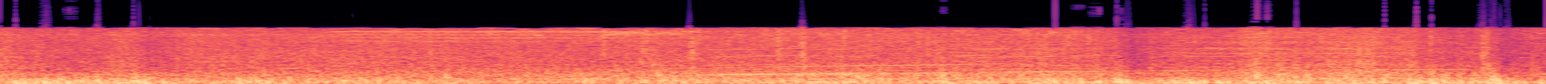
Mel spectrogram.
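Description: Riding on a moped: wind buffeting the microphone with a heavy low rumble, and a faint whine from the moped that rises in pitch through the middle as it picks up speed.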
